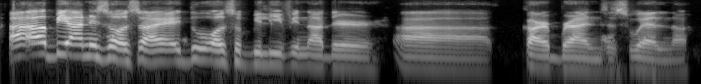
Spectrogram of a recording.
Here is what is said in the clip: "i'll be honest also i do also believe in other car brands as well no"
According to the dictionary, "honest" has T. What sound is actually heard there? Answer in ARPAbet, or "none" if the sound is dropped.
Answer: none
